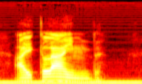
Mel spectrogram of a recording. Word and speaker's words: climbed: Z, la ED solamente, de la terminación ED solamente suena la letra D. Entonces este se pronunciaría de la siguiente manera. I climbed.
